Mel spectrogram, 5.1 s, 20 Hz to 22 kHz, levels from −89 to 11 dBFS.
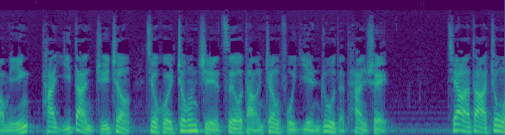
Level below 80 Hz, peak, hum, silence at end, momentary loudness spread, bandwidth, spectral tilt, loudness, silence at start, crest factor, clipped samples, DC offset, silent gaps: -54 dBFS; -4 dBFS; none; 0 s; 5 LU; 14.5 kHz; -6 dB/octave; -21 LUFS; 0 s; 18 dB; under 0.1%; under 0.1%; none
